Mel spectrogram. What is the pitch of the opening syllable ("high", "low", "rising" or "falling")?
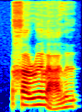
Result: high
